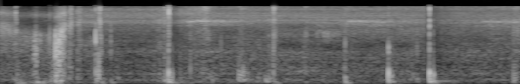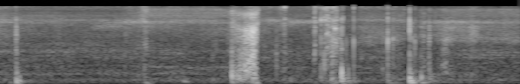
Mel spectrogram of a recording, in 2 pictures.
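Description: Handling noise from a phone being gripped and moved: irregular clicks, taps and rubs of fingers on the body near the microphone, loudest a little under four seconds in.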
